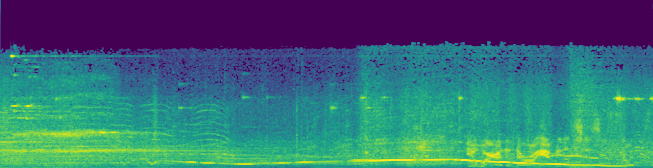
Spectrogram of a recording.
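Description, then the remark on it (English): An ambulance siren wails in slow rising and falling sweeps, loud, over a busy background of crowd noise and indistinct voices, as dozens of ambulances arrive on a football field after a crowd crush. “Finally, dozens of ambulances arrive on the field.”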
